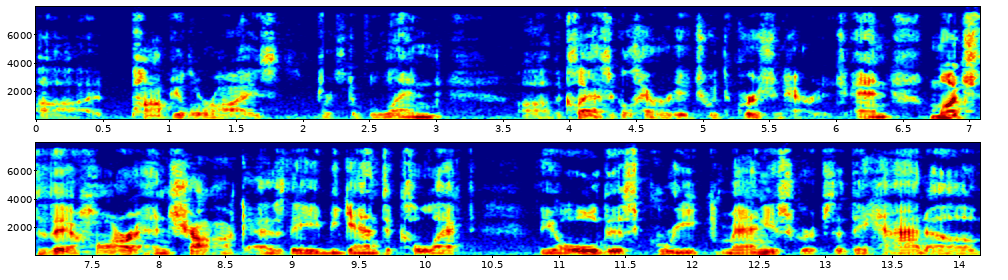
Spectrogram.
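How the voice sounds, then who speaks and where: A man with a New York accent, fairly low in pitch, at a fairly slow pace, with big swings in loudness. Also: ordinary pitch variation. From New York, Brooklyn. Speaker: history teacher vlogger. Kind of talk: lecture. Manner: halting with many fillers.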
